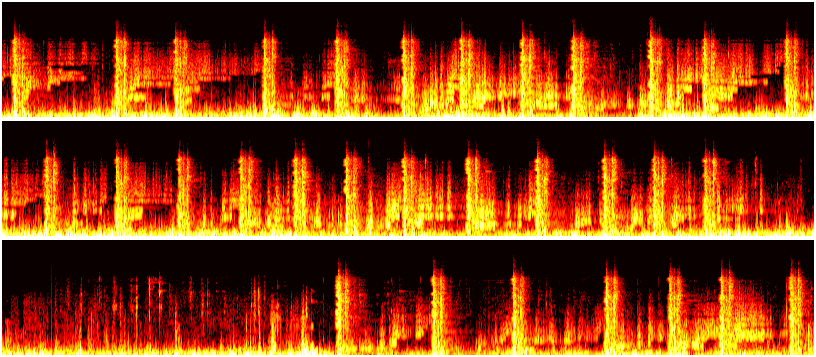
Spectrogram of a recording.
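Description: An air rifle fires single shots outdoors at a steady pace, each with a sharp crack.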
